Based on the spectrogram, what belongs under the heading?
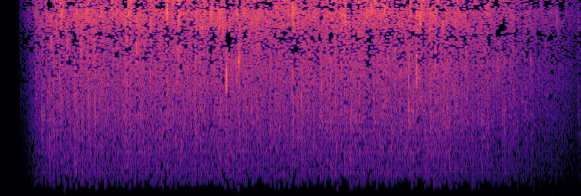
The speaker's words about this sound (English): She had interrupted a perfectly nice drink, made him walk home through the pelting rain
